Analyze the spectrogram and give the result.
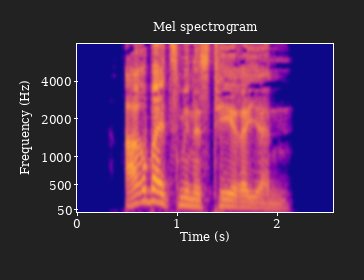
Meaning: plural of Arbeitsministerium
- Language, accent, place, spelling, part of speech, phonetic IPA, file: German, Germany, Berlin, Arbeitsministerien, noun, [ˈaʁbaɪ̯t͡sminɪsˌteːʁiən], De-Arbeitsministerien.ogg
